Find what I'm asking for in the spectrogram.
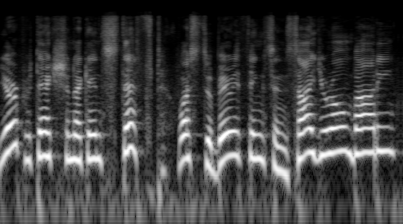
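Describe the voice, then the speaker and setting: A man's voice: very high-pitched, normal speed, a little mellow, pitched above the performer's own voice. A man voicing a haughty, outspoken female unicorn who is easily appalled, in a fantasy story.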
